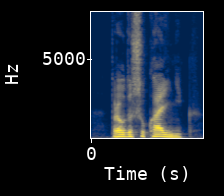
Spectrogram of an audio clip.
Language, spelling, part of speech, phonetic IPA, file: Belarusian, праўдашукальнік, noun, [prau̯daʂuˈkalʲnʲik], Be-праўдашукальнік.ogg
- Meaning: truthseeker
